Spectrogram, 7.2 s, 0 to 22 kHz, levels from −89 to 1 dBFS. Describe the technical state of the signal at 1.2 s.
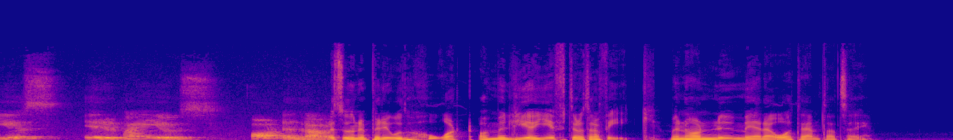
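At 1.2 s the speech sounds roomy and hollow, with less bass, because it is likely picked up by a distant microphone instead of the close one. This switch to a distant microphone is already under way when the clip begins and lasts until 2.47 s, just before "under en period hårt". The level is about 10 dB lower, with room noise about 35 dB below the speech. Unlike added reverb or a muffling filter, it ends with a sudden return to close, full-bodied sound.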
